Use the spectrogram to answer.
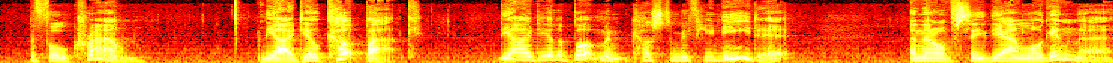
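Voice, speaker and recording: A man talks with a British accent and lively intonation. The recording is very clean, with a silent background. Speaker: dental lab owner and technician. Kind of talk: conference presentation. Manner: fast.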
